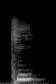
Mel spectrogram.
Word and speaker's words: qui: So the idea is that this combination of Q and U together will give you the sound K, okay? So that's the reason why you get qui like that, qui, quitter, all right?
